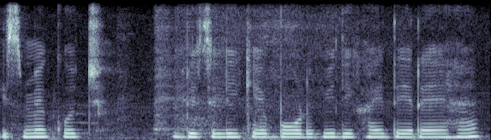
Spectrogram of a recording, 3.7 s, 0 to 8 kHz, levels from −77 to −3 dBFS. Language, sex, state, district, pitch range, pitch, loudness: Hindi, female, Uttar Pradesh, Saharanpur, 195-205 Hz, 200 Hz, -18 LUFS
